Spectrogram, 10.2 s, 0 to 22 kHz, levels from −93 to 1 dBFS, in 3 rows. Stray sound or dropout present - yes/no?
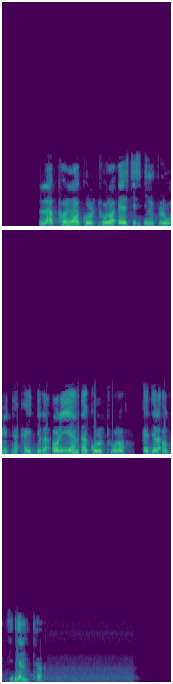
no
